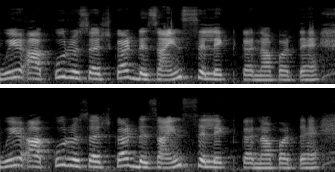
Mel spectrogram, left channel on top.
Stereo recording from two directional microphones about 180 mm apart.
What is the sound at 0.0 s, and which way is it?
A woman's voice, 20° left (ahead or behind).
